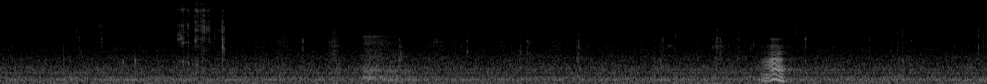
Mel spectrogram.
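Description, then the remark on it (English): Someone bites into a piece broken off a wasabi-flavored Kit Kat chocolate wafer bar: a few crisp, brittle crunches with quiet pauses between them, the loudest snap coming near the end. No one speaks. “I'm going to break off one piece of the Kit Kat bar.”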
